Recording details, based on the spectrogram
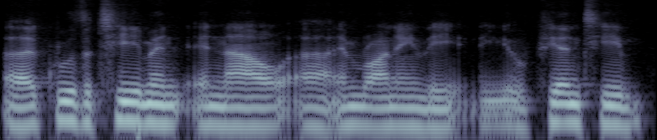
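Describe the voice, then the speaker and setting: A man's voice: on the low side, little pitch movement, a little fast, gravelly, dull audio. A man from Germany whose English carries an Australian accent, speaking as a company director in a business interview, hesitant and full of fillers and restarts. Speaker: managing director, interview guest.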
